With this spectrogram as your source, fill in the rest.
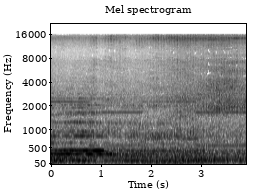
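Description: A train rumbles past on the tracks.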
